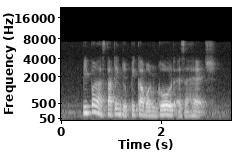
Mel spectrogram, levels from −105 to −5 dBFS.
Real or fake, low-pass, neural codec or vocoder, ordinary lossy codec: real; 7.2 kHz; none; none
